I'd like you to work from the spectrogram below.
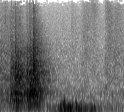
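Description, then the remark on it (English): A wooden cabinet door swings open with a broad scraping rustle, followed by softer low knocks and shuffling as a paint box is grabbed and lifted out of the cabinet, with no voices. “Open the door. It's back. Out the door of the cabinet. Grabbing the paint box.”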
